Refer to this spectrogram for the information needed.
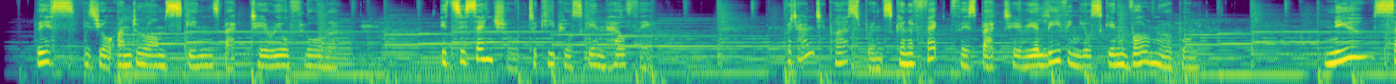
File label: female british english gel comercial; ideasonora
